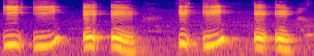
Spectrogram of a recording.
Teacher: इसमें हमारी जीभ का पहला आगे वाला भाग जो है वो उठ रहा है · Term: अग्रस्वर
